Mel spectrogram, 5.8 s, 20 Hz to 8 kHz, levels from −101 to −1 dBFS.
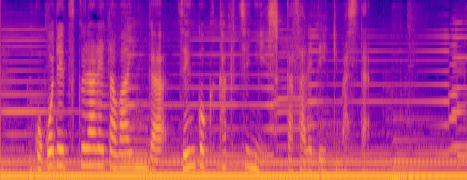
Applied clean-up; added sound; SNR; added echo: none; Organ; -4 dB; none.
